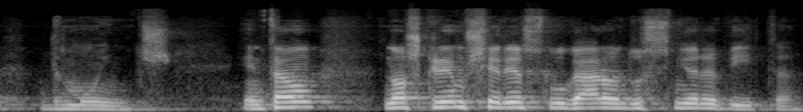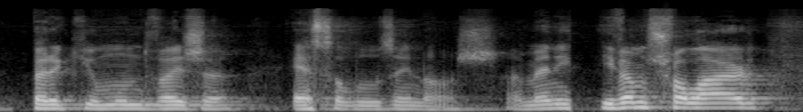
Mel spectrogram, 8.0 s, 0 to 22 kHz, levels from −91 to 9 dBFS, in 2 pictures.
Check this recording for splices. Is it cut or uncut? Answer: cut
